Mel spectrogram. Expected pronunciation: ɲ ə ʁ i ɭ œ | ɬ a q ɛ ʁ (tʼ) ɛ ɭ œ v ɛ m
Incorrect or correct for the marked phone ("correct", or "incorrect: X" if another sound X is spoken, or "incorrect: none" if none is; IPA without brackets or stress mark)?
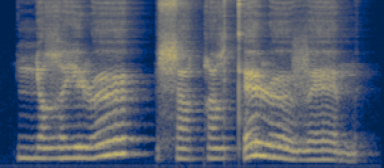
correct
